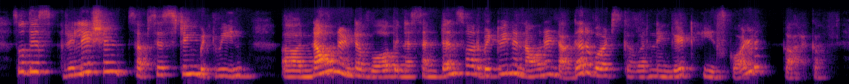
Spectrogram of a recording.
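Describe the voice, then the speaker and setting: With a Telugu accent, a woman speaks at a fairly high pitch with very wide pitch swings. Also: moderate pace. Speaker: Sanskrit professor. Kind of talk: lecture. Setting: webinar.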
